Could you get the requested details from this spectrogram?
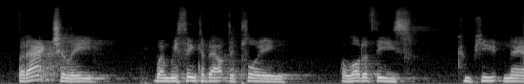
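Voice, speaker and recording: Dark, mellow tone in a British accent, somewhat breathy, at a moderate pace. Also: man. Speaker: tech executive giving conference talk. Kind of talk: conference presentation.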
